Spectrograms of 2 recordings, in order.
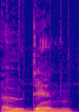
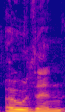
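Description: First: The middle consonant is a plain d sound. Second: The middle consonant is a soft th sound. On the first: The speaker calls it wrong. "not a D" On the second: The speaker calls it right. "It's Odin, spelled with a F"

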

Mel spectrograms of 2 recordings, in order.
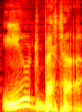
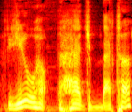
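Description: First: The word 'had' is shortened to a 'd' sound. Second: The word 'had' is said in full. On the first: "you can contract" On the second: "Instead of saying you had better"

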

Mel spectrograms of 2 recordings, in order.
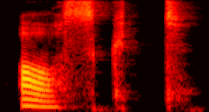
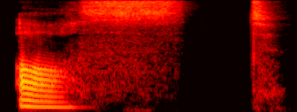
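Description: First: The K sound is pronounced before the T. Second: The K sound is dropped, leaving S and T. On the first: "We've got sk-t" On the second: "we often don't pronounce the K in this case"

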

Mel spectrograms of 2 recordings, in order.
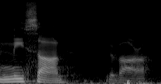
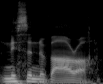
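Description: First: It is said in an American accent. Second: It is said in an Australian accent.

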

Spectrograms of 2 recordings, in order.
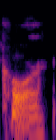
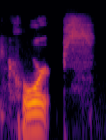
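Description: First: The word ends in 'r' with no 'ps' sound. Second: The word ends with a 'ps' sound. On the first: The speaker calls it right. "It's corps" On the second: The speaker calls it wrong. "Say corpse"

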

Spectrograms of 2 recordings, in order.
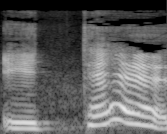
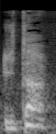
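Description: First: It is shouted loudly in a thuggish tone. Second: It is a small, short, quiet yelp.

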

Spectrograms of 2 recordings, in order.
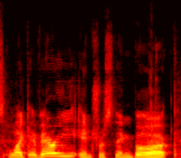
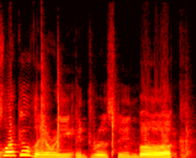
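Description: First: It is said in his normal voice. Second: It is said imitating Trisha Takanawa's voice.

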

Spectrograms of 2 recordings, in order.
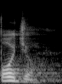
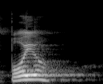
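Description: First: The double L is clearly pronounced. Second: The double L is dropped, Guatemalan style.

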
